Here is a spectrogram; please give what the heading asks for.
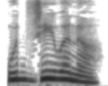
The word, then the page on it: ಉಜ್ಜೀವನ: ujjīvana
